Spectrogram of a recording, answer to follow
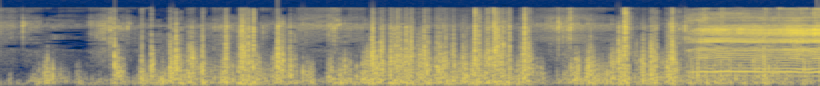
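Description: Wind buffeting the microphone and footsteps on loose stones and gravel; about three and a half seconds in, a single long, steady pitched call begins and is held for about a second.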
